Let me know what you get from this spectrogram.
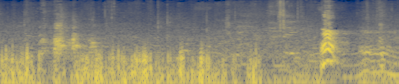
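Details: A Siberian Husky gives one short, sharp bark on seeing a pig on the street, with people talking in the background.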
